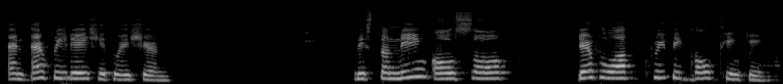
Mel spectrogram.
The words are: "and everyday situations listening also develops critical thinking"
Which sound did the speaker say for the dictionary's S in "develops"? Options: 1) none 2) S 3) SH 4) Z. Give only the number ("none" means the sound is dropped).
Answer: 1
